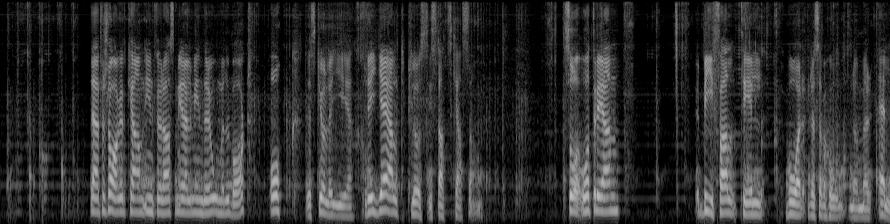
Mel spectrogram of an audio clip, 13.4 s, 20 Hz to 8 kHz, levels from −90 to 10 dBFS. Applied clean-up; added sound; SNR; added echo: neural mask model RNNoise.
